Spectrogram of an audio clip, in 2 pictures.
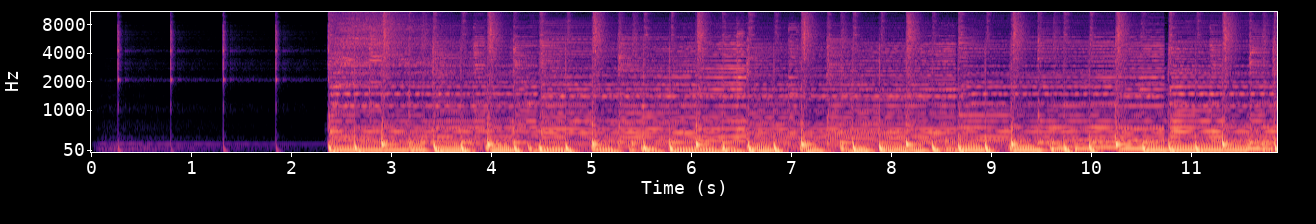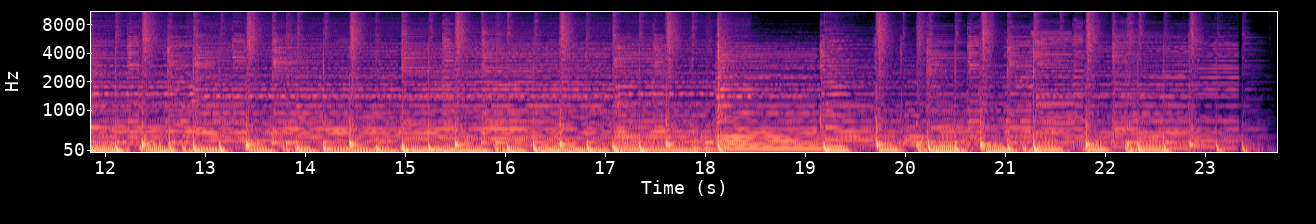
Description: Staram się używać w projektach naturalne instrumenty akustyczne.
Podkład w wysokiej jakości w wersjach mp3 oraz wav
Podkład muzyczny „Ojczyzno ma” do pobrania za darmo tutaj.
